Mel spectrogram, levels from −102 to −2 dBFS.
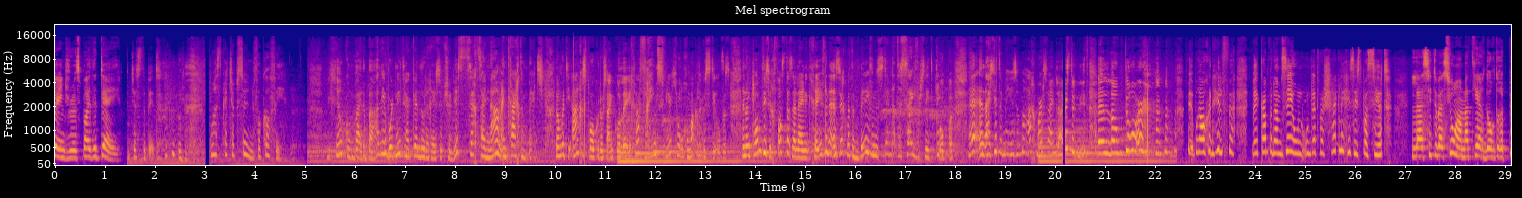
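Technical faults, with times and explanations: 3.01–3.13 s and 20.16–20.26 s, digital broadcast dropout. The sound snaps to silence through a fade of about 3 ms, then returns. The first hole loses about 85 ms. The second loses about 43 ms. Those lengths fit whole frames of roughly 43 ms, two and then one, failing at the receiver. It mutes rather than play damaged data. Whatever was sent in those gaps is gone.
10.37–10.62 s, 15.40 s and 21.85 s, loud pop. Sharp clicks sit on top of the sound, which carries on underneath. The first event is two pops in quick succession, peaking roughly 15 dB above the signal. The later two are single pops, roughly 20 dB above. The likely cause is a sudden voltage step, from a plug, switch, static or driver glitch, shaped by the circuits after it.
24.76–27.83 s, input switched to a poorer device. The sound turns duller for about three seconds, then clears. 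Nothing passes above 10.1 kHz here, so the top end is missing. The level stays the same and there is no gap at the switch. A new noise floor appears, roughly 35 dB below the signal. The likely cause is the system swapping to a narrower-band input and then back.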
